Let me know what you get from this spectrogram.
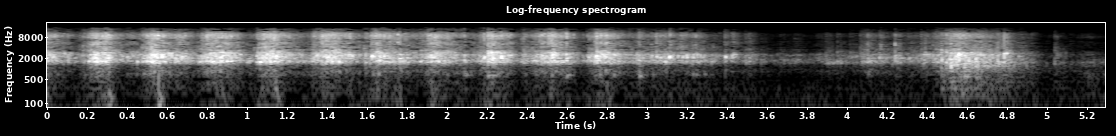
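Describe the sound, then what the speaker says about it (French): Small seeds rattling inside a shaker or pod, a close rhythmic series of bright dry rattles shaken in quick bursts that slow and fade toward the end. "je vous montre juste les nioules et tout le bruit de toutes ces petites graines"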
